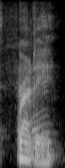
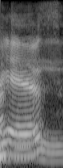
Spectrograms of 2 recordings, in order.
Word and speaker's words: Fede: But Freddie. Freddie? There's no There's no Freddie R in Alvarez. it. There's no R. It's Ah. Yeah, there F-E-D-E.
